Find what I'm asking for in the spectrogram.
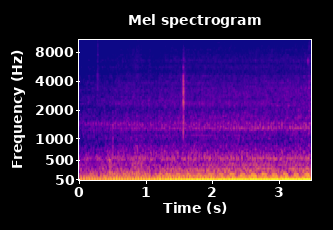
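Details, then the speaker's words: Manual car after lowering clutch pedal adjustment level with brake pedal, engine idling, clutch fully pressed shifting into reverse: steady low idle rumble, reverse goes in with no grinding or crunch, showing full clutch release; clean reverse engagement. "mundur harus enak tidak boleh gerak"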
